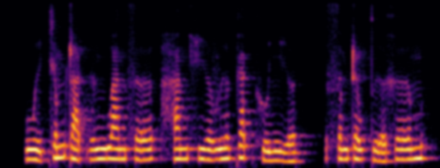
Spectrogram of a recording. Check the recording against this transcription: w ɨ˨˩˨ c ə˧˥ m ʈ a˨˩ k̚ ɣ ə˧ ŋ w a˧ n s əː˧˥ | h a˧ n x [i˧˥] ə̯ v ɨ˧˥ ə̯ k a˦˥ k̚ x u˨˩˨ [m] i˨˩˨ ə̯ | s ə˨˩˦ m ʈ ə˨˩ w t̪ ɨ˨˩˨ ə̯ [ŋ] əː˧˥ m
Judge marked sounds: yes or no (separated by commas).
no, no, no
